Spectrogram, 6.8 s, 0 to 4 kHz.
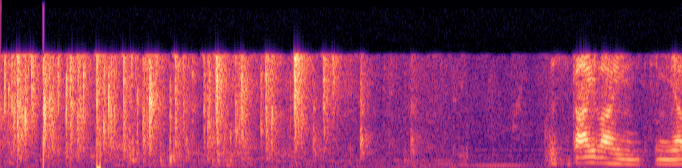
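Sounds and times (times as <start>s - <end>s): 
audience applause: 0.0s - 4.2s
speech: 5.8s - 6.8s.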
